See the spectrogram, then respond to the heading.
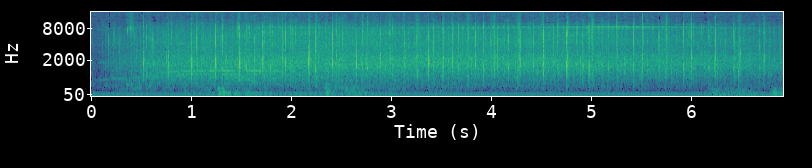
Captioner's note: audience clapping; audience cheering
